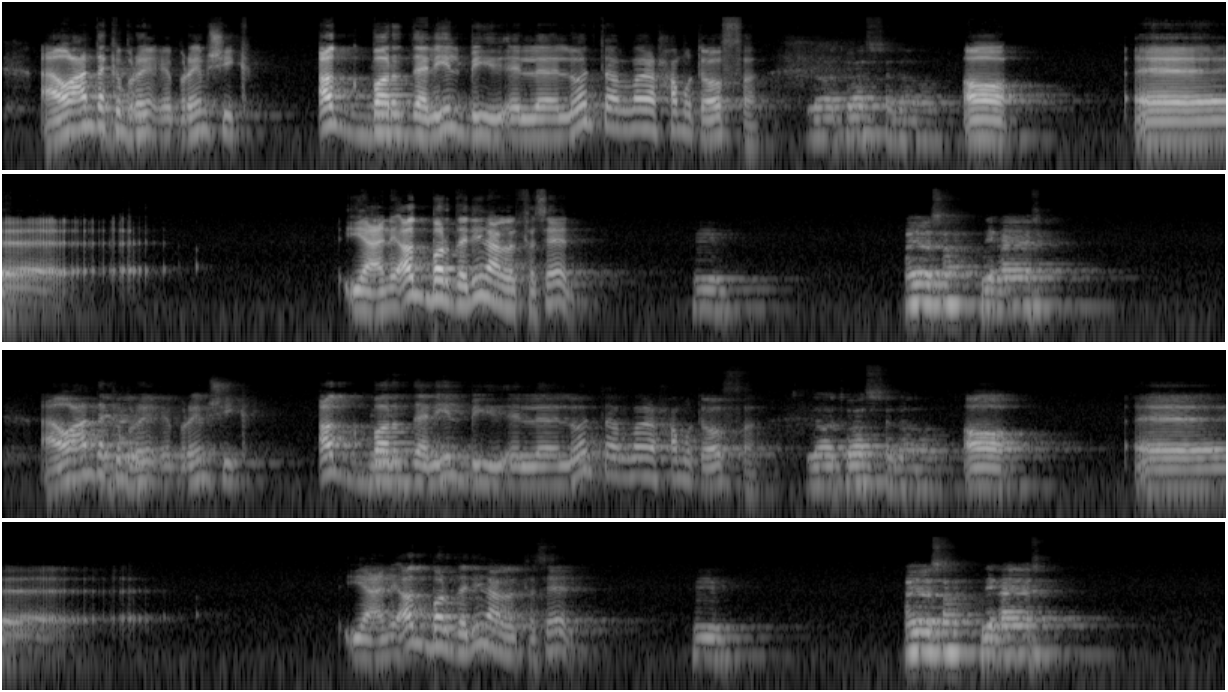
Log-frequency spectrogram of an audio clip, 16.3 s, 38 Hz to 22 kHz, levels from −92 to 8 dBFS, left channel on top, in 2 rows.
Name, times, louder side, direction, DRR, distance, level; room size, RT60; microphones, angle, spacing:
voice 1, 0.3-1.5 2.1-5.0 6.4-6.7 7.5-8.7 10.4-12.0, left 8 dB, 80° left, 15 dB, 0.4 m, -28 dB
voice 2, 5.4-6.2 12.8-13.0 14.2-15.1, right 1 dB, 35° right, 1 dB, 0.9 m, -36 dB
15.0 x 11.5 x 3.4 m, 0.96 s
head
